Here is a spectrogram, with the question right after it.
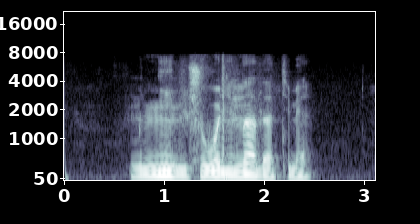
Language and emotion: Russian, angry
